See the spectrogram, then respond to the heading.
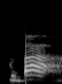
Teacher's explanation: दोनों होठों को आपस में मिलाने पर हमारा बा अदा होता है।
